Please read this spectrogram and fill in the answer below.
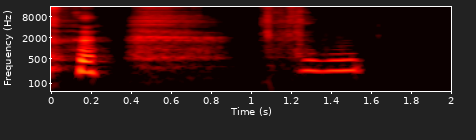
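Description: A woman's voice: the tail of a spoken word, a soft breathy exhale, then a short hummed 'hm', followed by silence.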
